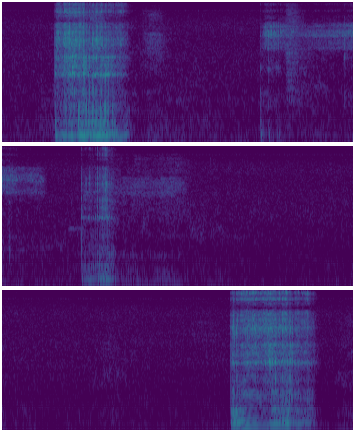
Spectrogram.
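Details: Loud, low, rattling snores in bursts several seconds apart with softer breathy sounds between, in a quiet room at night; father and son both snore very loudly. Heavy snoring.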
